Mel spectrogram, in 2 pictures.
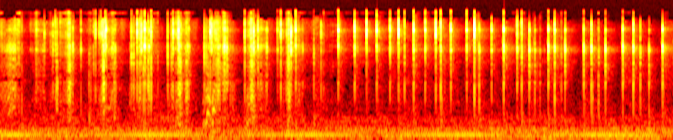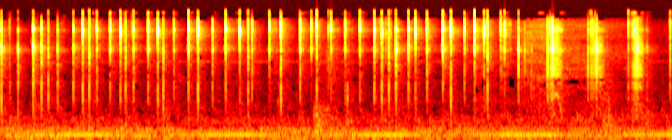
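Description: Long nails scratch and tap the knurled grip of a small, hollow, anodized aluminium flashlight lying on a table. Rapid, dry, bright clicks and rasping scratches come in quick clusters with almost no ring, over a faint steady low hum.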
